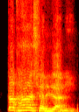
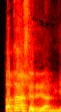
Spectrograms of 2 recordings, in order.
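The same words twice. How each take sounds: First: তথা lifted and pressed; stress on তথা. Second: Said in the usual way. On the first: Shown as a demonstration. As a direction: push তথা up. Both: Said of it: "প্রথম শব্দটির উপরে জোর দিতে হবে".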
